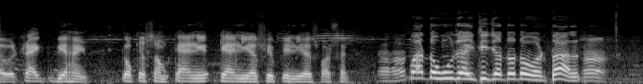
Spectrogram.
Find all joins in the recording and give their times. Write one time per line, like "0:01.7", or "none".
0:04.1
